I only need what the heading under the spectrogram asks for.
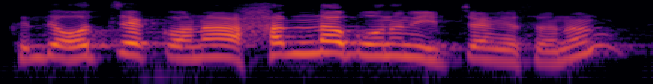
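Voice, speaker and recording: A male pastor preaching a sermon in a conversational way, asking the congregation questions and reading scripture slowly. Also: very high-pitched, expressive, muffled recording. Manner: reads scripture slowly and deliberately.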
